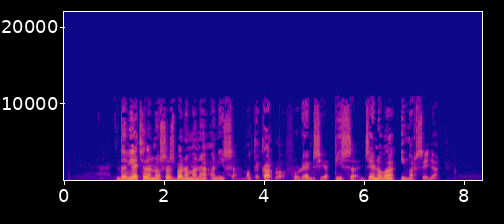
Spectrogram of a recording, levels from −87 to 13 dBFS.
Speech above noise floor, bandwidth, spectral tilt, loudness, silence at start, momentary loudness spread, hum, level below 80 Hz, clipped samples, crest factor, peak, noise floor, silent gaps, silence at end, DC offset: 49 dB; 11.5 kHz; -5 dB/octave; -23 LUFS; 1.05 s; 18 LU; none; -62 dBFS; under 0.1%; 22 dB; -4 dBFS; -72 dBFS; none; 0.9 s; under 0.1%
